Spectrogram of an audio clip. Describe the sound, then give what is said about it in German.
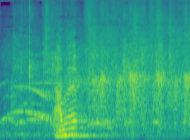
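Applause after a quiz answer, with brisk clapping mixed with voices that rise over it briefly near the middle. “Das ist ein Applaus wert, finde ich.”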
